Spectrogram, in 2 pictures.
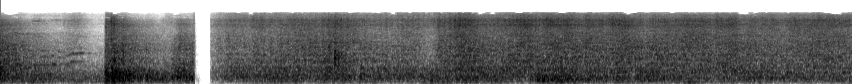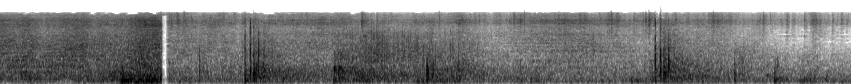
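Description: Ground firework fountains (anar) spraying sparks with a steady hiss, broken once by a brief dropout, with several short loud firecracker bangs over it.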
